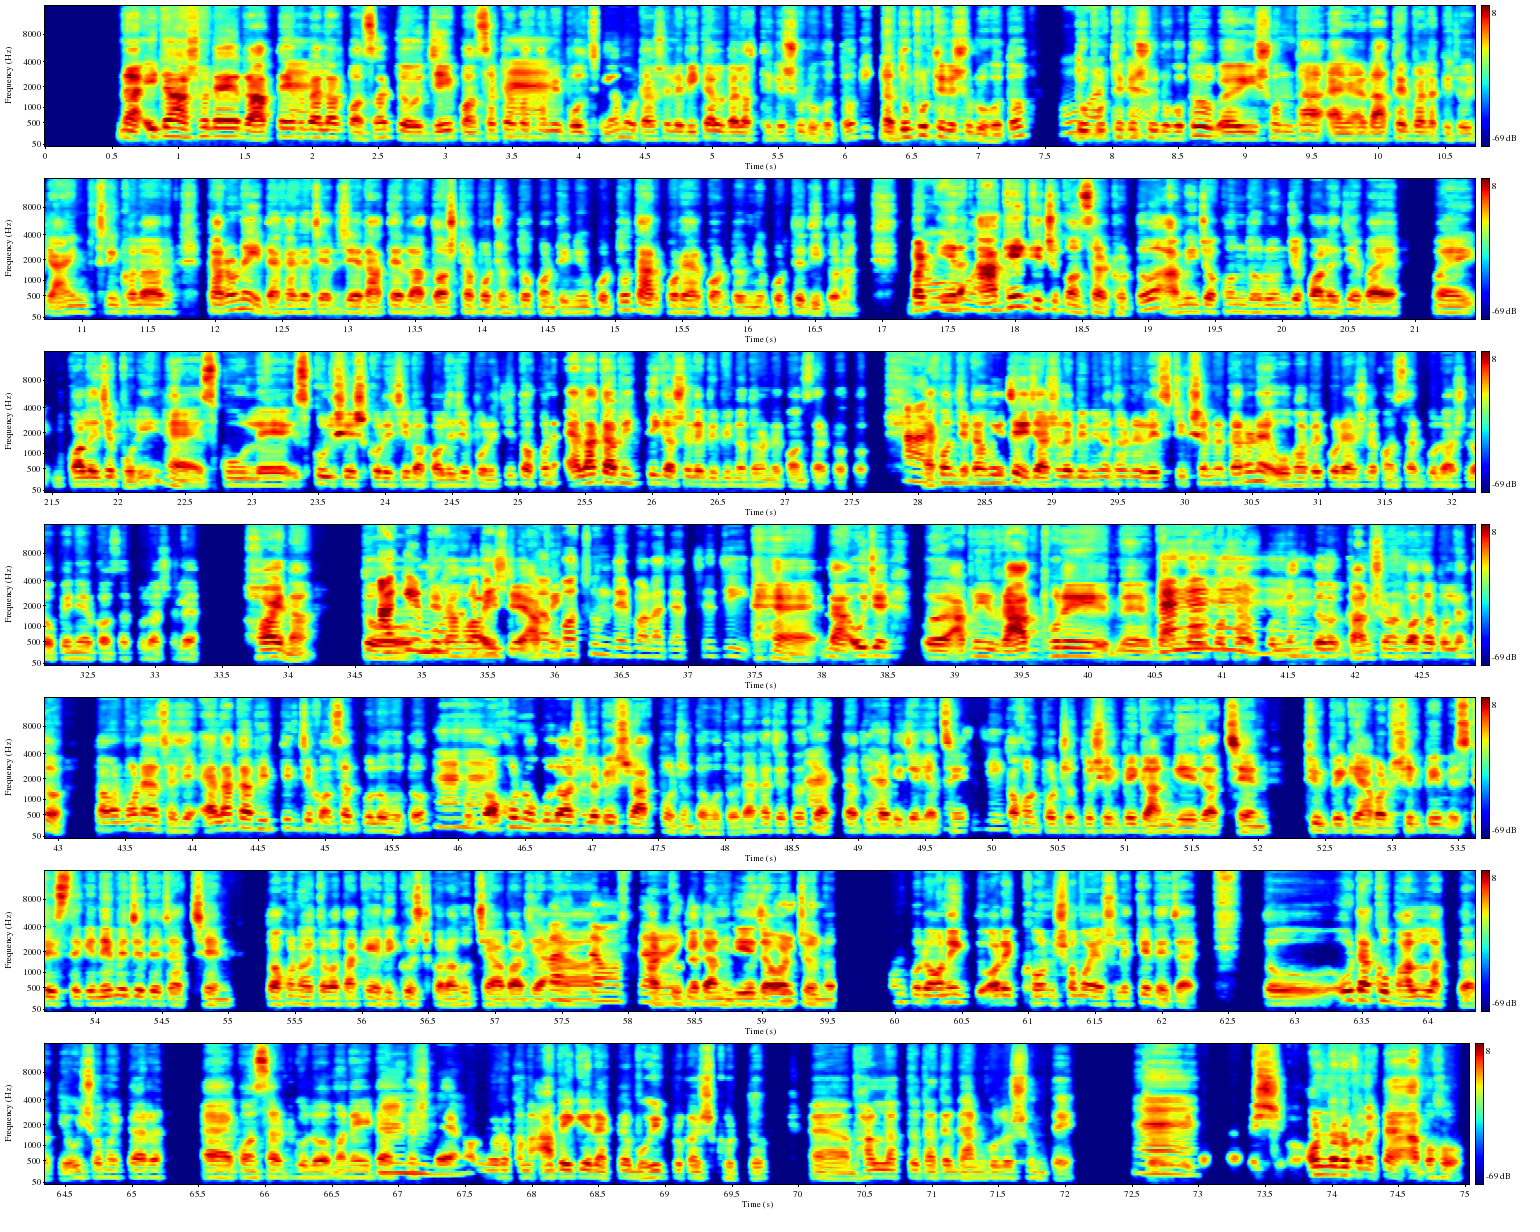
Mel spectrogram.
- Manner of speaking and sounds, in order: tapping; in English: "রেস্ট্রিকশন"; other background noise; unintelligible speech
- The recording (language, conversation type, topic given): Bengali, podcast, ফেস্টিভ্যালের আমেজ আর একক কনসার্ট—তুমি কোনটা বেশি পছন্দ করো?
